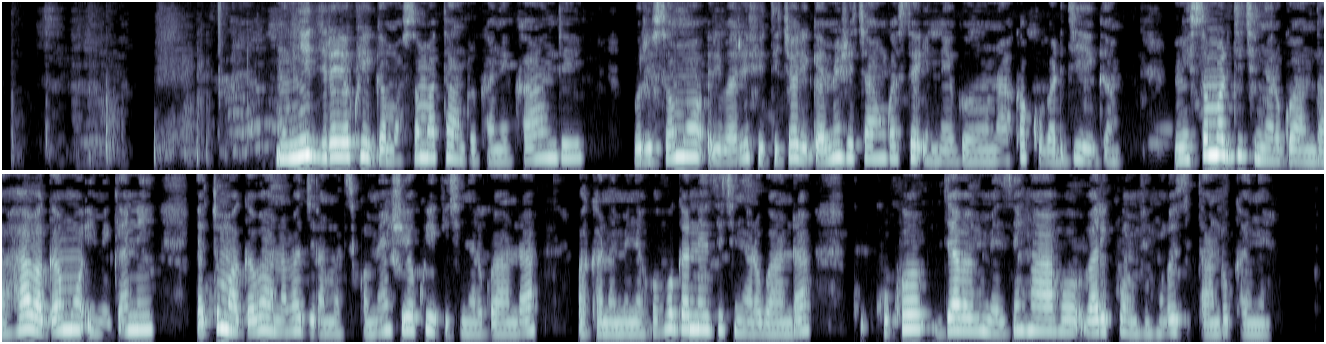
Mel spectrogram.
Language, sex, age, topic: Kinyarwanda, female, 25-35, education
